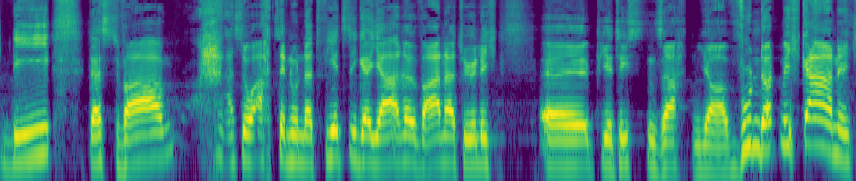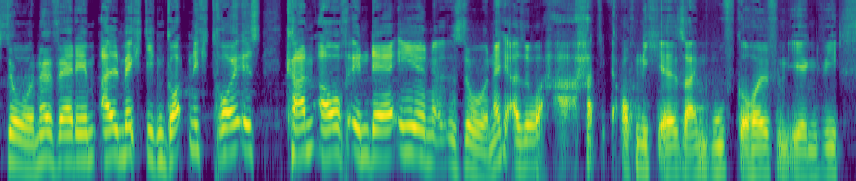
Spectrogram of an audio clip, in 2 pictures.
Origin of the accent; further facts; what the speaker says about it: Switzerland; Aber ist jetzt, wir sind Schweizer, hier muss keiner verhungern oder so.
